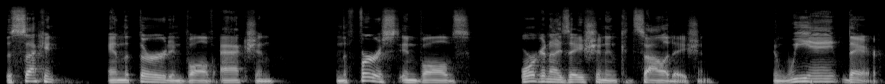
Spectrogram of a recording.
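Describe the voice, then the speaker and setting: Sardonic low-voiced man commentator. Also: expressive, measured pace. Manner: sardonic, rambling with fillers and restarts. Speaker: political commentator. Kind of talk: casual political commentary.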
